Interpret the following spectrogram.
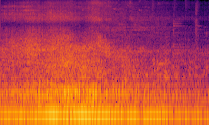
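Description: A motor engine passing close by: its noise swells to a peak between about one and two seconds in, then fades, over a steady low hum.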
